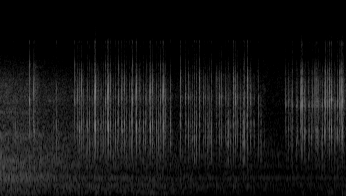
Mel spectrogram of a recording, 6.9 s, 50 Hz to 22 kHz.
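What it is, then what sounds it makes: Plastic mechanical keyboard. A compact white Ducky One 2 SF mechanical keyboard with plastic keycaps, modded with Poron foam and swapped to Lumia Matcha switches, sits on a wooden desk while fingertips of both hands type on the keys, with fewer keystrokes than in other stretches. Quick, bright, clacky key taps come in irregular bursts with a very short decay, broken by a brief quiet pause near the end before the typing resumes.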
